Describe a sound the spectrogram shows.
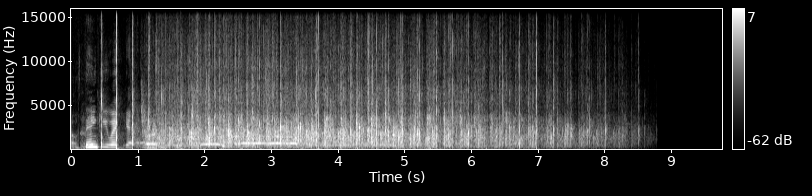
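A crowd applauds loudly, then the applause fades out.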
